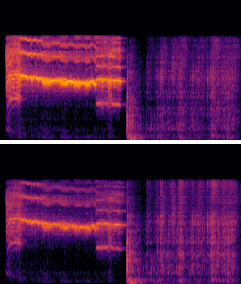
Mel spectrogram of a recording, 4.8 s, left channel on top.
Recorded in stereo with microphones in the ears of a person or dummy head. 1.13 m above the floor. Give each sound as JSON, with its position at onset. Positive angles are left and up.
{"t": 0.1, "sound": "a scream", "side_deg": 50, "distance_m": 0.9}
{"t": 2.5, "sound": "tearing paper", "side_deg": -35, "distance_m": 2.5}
